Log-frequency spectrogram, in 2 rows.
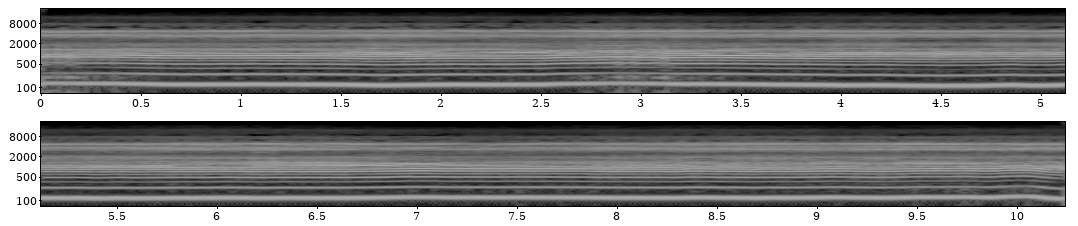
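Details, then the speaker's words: Homelite Super XL chainsaw bought at auction, at least about 50 years old, unknown when it last ran, started at about half choke; strong steady high two-stroke buzz sags slightly as the slightly dull chain cuts wood, then recovers; healthy. "works pretty good the Chain's a little bit doll but what can you expect from a old saw that's pretty good run"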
